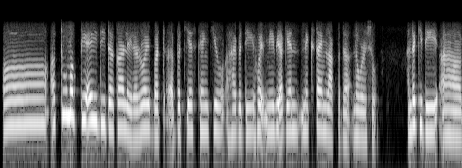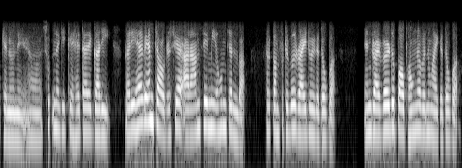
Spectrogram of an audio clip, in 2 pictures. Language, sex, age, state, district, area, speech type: Manipuri, female, 30-45, Manipur, Imphal West, urban, conversation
